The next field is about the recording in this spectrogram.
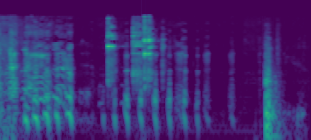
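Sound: glasses clinking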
